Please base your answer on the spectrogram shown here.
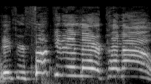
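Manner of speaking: shrill, very loud, high-pitched commanding shout. Told to work on command voice, ordering someone out of a room, commanding shout. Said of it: "Work on your command voice".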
